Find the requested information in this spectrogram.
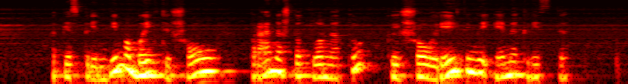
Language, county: Lithuanian, Vilnius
